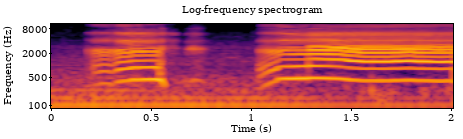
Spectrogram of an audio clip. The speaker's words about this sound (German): Die Kleine weint viel.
